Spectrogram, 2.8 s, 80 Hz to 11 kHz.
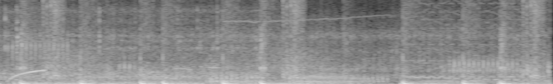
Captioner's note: BB-9E sounds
